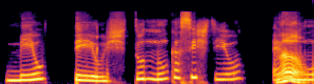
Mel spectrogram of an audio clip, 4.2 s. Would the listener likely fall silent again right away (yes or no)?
yes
